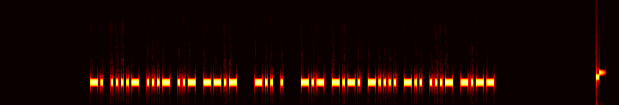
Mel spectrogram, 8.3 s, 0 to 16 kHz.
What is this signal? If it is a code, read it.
Morse code, heard as a keyed tone, about 34 wpm, 700 Hz. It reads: N4VUQ DE KC6DVY
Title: USA Callsign DE Callsign 35wpm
